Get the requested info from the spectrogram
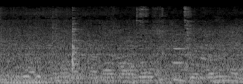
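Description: Voices of people talking nearby, with a sharp clink about three-quarters of a second in.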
